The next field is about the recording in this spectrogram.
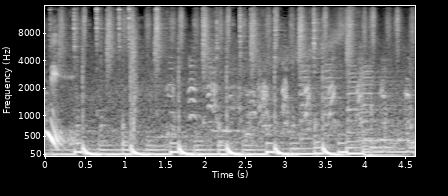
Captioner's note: laughter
